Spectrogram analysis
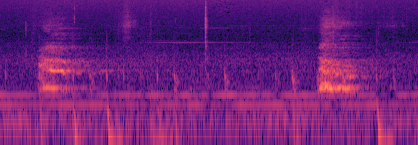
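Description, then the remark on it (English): Two separate dog barks ring out a few seconds apart at a junkyard, over a steady low engine hum with faint clicks in between. “The dogs are over there.”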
